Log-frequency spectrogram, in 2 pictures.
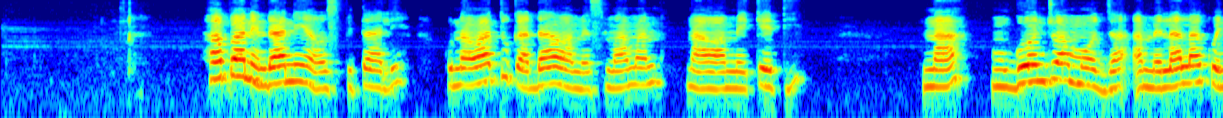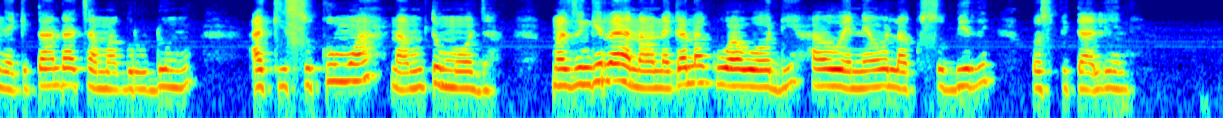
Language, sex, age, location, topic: Swahili, female, 25-35, Nairobi, health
